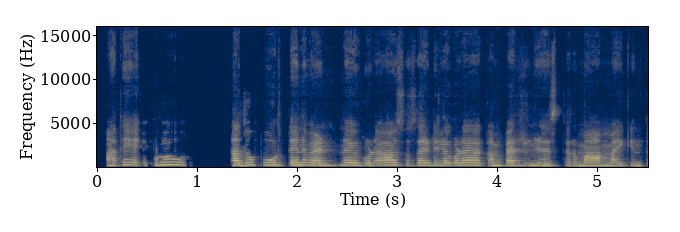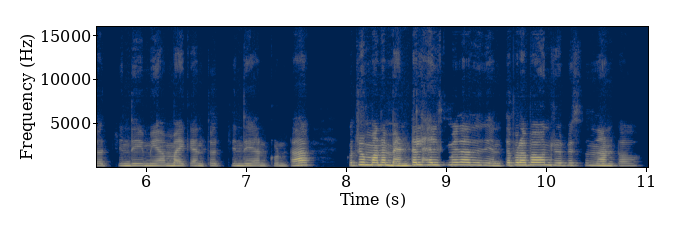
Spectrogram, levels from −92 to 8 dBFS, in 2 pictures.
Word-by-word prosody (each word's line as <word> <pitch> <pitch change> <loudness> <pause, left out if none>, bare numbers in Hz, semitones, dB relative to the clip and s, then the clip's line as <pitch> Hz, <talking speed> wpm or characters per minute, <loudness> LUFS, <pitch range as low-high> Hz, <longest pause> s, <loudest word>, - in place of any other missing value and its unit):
అదే 295 +4 -2 0.2
ఇప్పుడు, 290 +2 0 0.6
చదువు 270 +3 +3
పూర్తైన 280 0 +3
వెంటనే 255 +1 +1 0.2
గూడా 255 +2 0 0.2
సొసైటీలో 265 +1 -1
గూడా 275 +1 +3 0.2
కంపారిషన్ 245 +1 +1
చేస్తారు. 225 -1 -5
"మా 215 - +3
అమ్మాయికింతొచ్చింది, 215 0 -5
మీ 210 - -4
అమ్మాయికెంతొచ్చింది?" 210 0 -7
అనుకుంటా. 200 +4 -5 0.5
కొంచెం 295 +3 +2
మన 280 - +6
మెంటల్ 285 +6 +3
హెల్త్ 285 0 0
మీద 295 - +1 0.2
అది 255 -1 -6
ఎంత 215 - -10
ప్రభావం 285 +1 +4
చూపిస్తుందంటావు? 240 -3 -5
245 Hz, 130 wpm, -21 LUFS, 220-275 Hz, 0.6 s, మన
